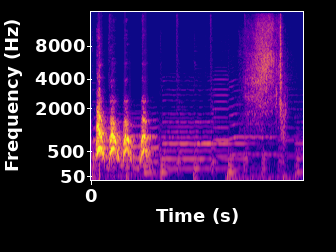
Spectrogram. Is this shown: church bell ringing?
no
